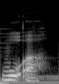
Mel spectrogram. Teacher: in some variations of British English, the glottal stop is used in place of a T. So for example, the word water with a glottal T would sound like water.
